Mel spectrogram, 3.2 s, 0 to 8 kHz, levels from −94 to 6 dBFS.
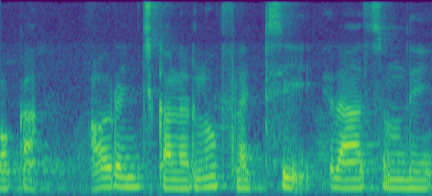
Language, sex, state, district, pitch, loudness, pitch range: Telugu, male, Andhra Pradesh, Manyam, 135 Hz, -16 LUFS, 130-150 Hz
